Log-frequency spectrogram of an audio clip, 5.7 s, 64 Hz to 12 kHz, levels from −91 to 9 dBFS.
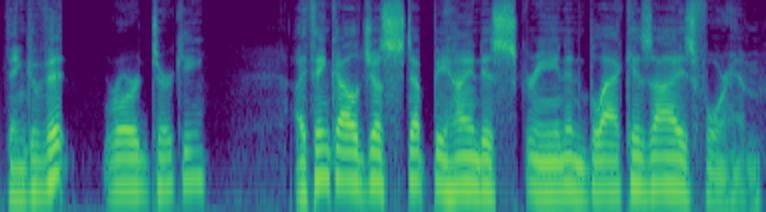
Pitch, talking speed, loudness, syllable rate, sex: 115 Hz, 200 wpm, -18 LUFS, 4.6 syllables/s, male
